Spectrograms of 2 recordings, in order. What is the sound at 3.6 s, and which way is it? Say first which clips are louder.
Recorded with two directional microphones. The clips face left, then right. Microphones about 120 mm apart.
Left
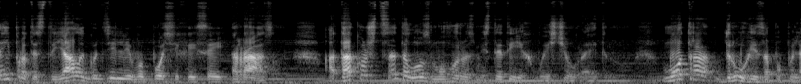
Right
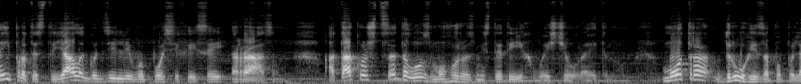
Speech: right 8 dB; 45° right (ahead or behind).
